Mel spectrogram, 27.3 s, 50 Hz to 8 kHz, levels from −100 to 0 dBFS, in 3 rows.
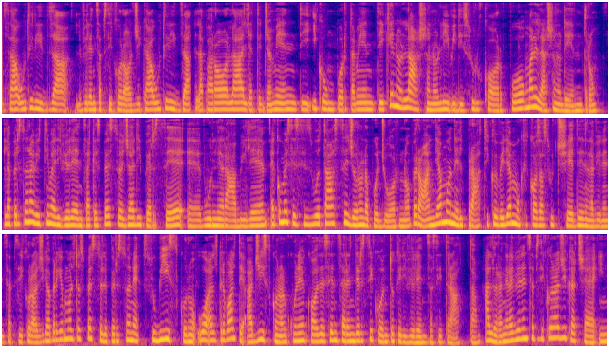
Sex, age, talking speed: female, 20-39, 175 wpm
